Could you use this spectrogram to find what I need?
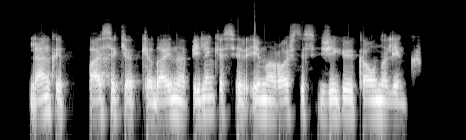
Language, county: Lithuanian, Vilnius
